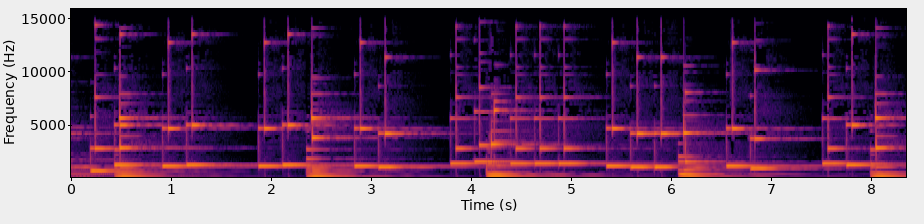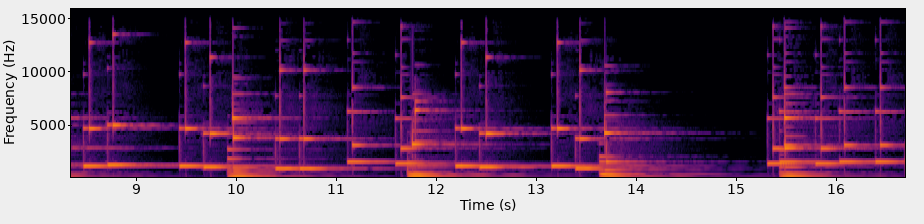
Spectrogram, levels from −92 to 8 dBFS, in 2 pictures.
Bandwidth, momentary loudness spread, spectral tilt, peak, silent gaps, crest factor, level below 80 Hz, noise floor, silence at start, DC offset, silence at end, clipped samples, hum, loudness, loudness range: 15.5 kHz; 10 LU; -2 dB/octave; -6 dBFS; none; 20 dB; -74 dBFS; -64 dBFS; 0 s; under 0.1%; 0 s; under 0.1%; none; -23 LUFS; 2 LU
